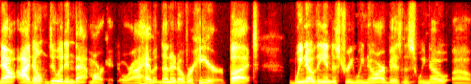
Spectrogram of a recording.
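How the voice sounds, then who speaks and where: A man speaks with a Southern US accent at a moderate pace and medium pitch, with ordinary pitch variation. The sound is dry and close with no echo, in a very clean recording over a silent background. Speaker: author, marketing expert. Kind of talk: interview answer. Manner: casual, confident.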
